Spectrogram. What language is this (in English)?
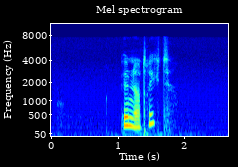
Norwegian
